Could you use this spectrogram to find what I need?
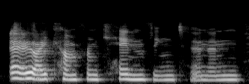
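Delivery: slow, put-on upper-class English accent; mock the posh Kensington accent. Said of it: "really, really posh".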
